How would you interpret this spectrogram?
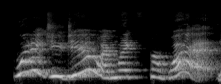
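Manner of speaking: high, loud shocked question; reliving the shock of the news; shocked disbelief. Retold or imitated. Shocked at husband's arrest news.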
